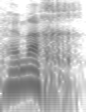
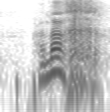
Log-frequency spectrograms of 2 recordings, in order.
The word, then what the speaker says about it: hanach: I don't know how long it took me to learn the word henach. Still, henach. Oh my gosh, henach. How do you say it again? I have to ask 1,000 times. Hanach, hanach, hanach. Okay, hanach.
